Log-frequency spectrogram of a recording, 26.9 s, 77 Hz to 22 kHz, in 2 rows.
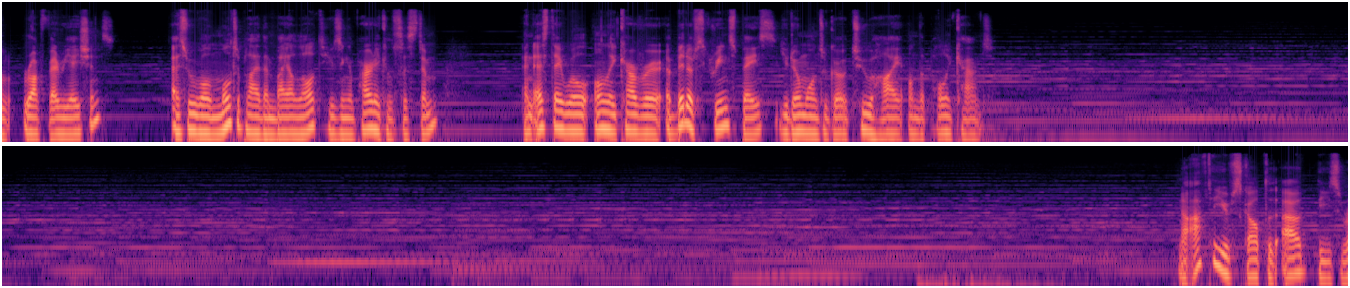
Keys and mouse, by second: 0.4 f, 2.8 ctrl+z, 3.1 f, 15.6 s, 15.8 ctrl+a, 16.2 shift+d, 17.4 f, 17.6 ctrl+z, 20.7 middle click, 22.2 middle click, 23.7 middle click, 25.0 middle click, 25.3 shift+d, 25.7 s, 26.0 r, 26.4 ctrl+a, 26.6 ctrl+a.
